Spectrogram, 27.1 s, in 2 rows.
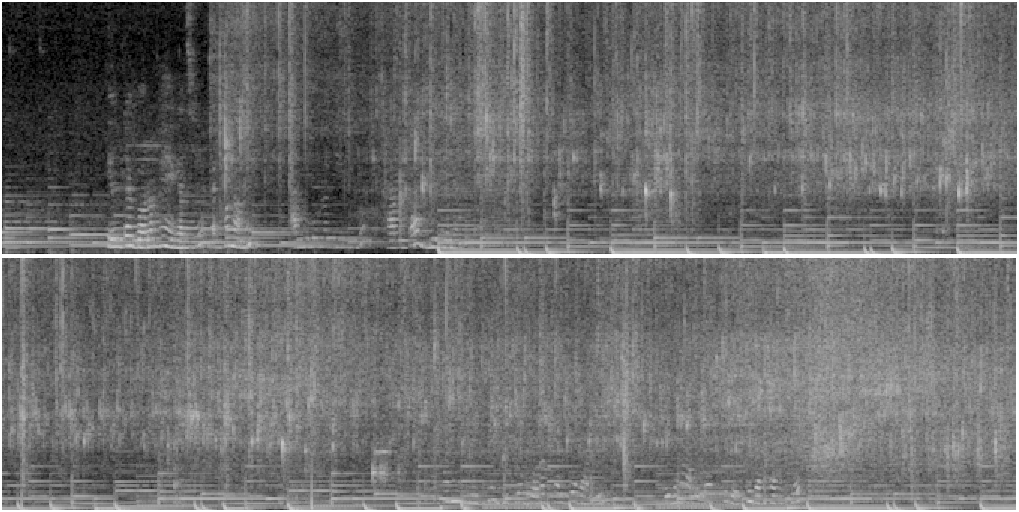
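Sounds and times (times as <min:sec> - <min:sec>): background music: 0:00.0 - 0:27.0
potatoes sizzling in hot oil: 0:02.8 - 0:27.0.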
